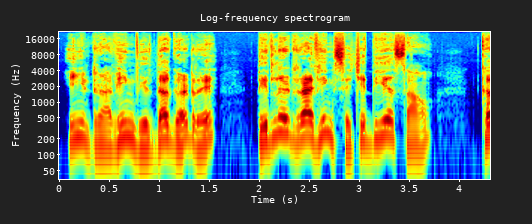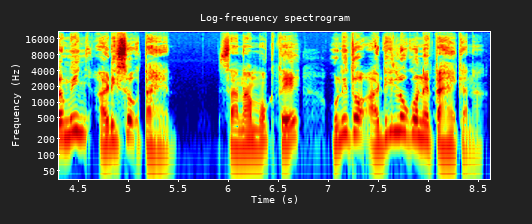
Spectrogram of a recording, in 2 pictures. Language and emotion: Santali, disgusted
